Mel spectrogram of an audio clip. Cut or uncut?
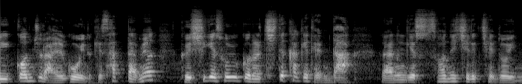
uncut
